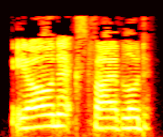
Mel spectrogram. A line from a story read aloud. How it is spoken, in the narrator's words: said Bracca in a low rumble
